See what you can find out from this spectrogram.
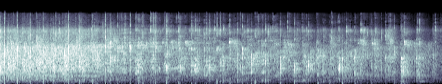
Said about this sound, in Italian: l'applauso così sentito va sicuramente a mio padre, che per Gian Donato è stato maestro di vita e anche per me.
